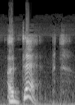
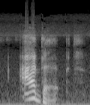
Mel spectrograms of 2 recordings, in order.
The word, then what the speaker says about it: adept: a difference in pronunciation adept adjective adept now so he's an adept adapt yeah so a depth of the stress is on the second part of the word whereas an adept the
